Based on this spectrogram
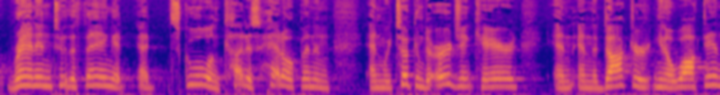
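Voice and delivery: ordinary delivery

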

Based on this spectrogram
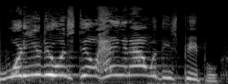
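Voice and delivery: high, insistent challenge; retold scolding. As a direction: confront a friend in disbelief. Retold confrontation with friend.

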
